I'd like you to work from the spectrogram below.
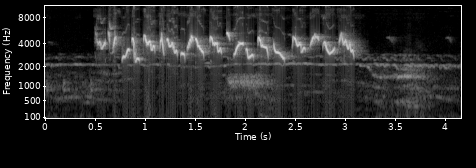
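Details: Lombok yellow white-eye (kecial kuning) tutor song used to train other birds: one quick, high, buzzy chattering phrase of about fifteen rapid zigzag notes over two and a half seconds, with a faint constant whine behind.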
